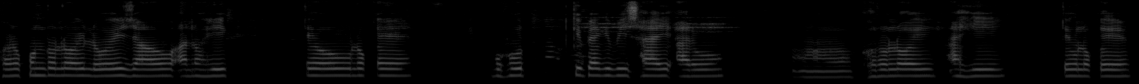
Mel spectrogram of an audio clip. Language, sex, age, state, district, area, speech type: Assamese, female, 45-60, Assam, Udalguri, rural, spontaneous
